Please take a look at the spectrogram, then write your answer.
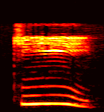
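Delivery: "Qui" punched out loud and held; stressed syllable demo. Shown as a demonstration. Teacher answering which syllable is tonic, "Qui" loud and emphatic. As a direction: hit "Qui" hard as a lone stressed syllable. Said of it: "qual é a sílaba tônica".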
